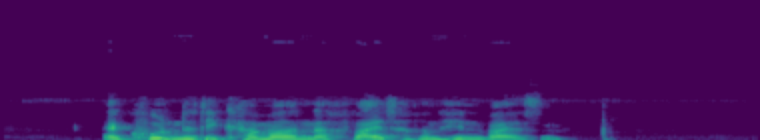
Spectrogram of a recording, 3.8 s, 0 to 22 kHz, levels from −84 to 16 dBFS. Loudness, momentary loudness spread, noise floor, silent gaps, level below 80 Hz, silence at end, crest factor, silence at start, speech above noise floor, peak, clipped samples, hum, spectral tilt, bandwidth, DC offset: -20 LUFS; 7 LU; -76 dBFS; none; -62 dBFS; 1 s; 18 dB; 0.55 s; 57 dB; -2 dBFS; under 0.1%; none; -7.5 dB/octave; 7 kHz; under 0.1%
